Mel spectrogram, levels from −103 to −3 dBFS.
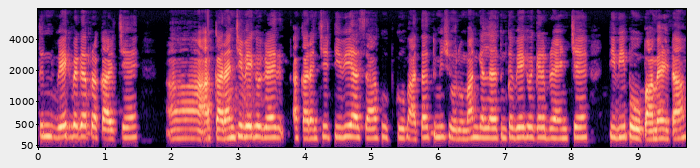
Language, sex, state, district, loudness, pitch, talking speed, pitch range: Konkani, female, Goa, North and South Goa, -16 LUFS, 215 Hz, 130 wpm, 200-225 Hz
